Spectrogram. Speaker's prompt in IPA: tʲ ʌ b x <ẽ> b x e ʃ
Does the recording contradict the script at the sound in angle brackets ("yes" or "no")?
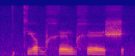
no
